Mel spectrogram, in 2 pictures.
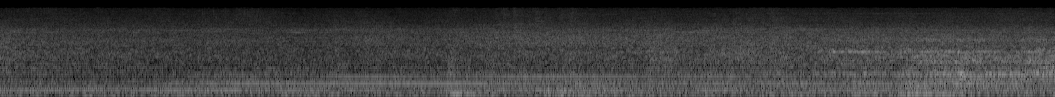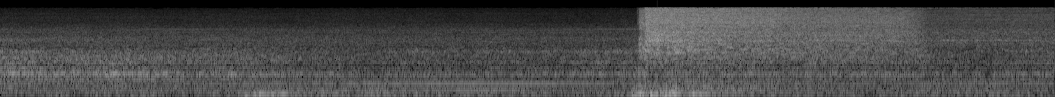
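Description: Pneumatic suction-cup sheet loader and press line running with a steady machine hum and held tones. Near the end comes a sudden loud hiss of compressed air lasting about a second and a half, then cutting off.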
